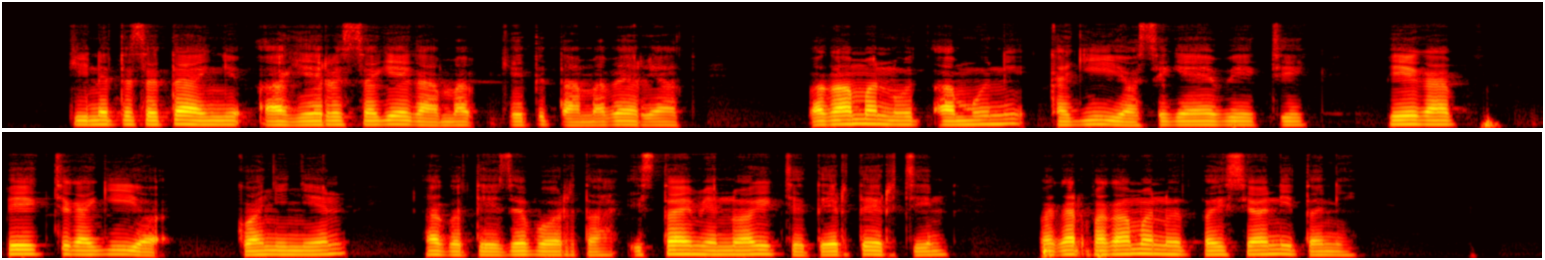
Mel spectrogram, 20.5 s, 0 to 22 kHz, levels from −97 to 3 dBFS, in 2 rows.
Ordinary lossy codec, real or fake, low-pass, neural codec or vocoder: none; real; 10.8 kHz; none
